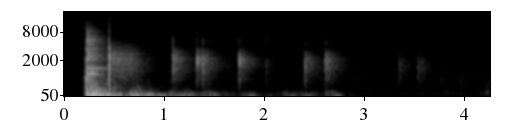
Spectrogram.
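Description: Pool break: the cue ball cracks into the racked billiard balls about a quarter second in, followed by a string of sharper and fainter clicks as the scattering balls knock into one another. The clicks thin out and die away after about three seconds.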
